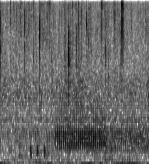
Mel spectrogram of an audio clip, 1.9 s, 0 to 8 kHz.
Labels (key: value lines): label: biophony
recorder: SoundTrap 500

label: biophony, croak
recorder: SoundTrap 500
